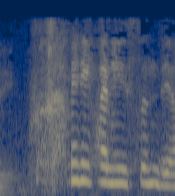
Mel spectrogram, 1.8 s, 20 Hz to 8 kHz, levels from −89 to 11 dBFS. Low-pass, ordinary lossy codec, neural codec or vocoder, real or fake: 7.2 kHz; MP3, 24 kbps; codec, 16 kHz in and 24 kHz out, 0.8 kbps, FocalCodec, streaming, 65536 codes; fake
